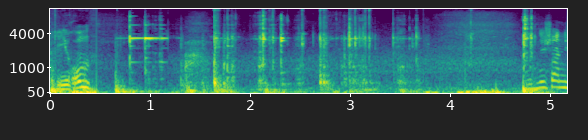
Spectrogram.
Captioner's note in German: klimpern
